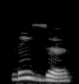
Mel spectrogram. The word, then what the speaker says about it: œufs: When we make it plural, then we sort of stop here and we don't hear that F pronounced. Les œufs, les œufs.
